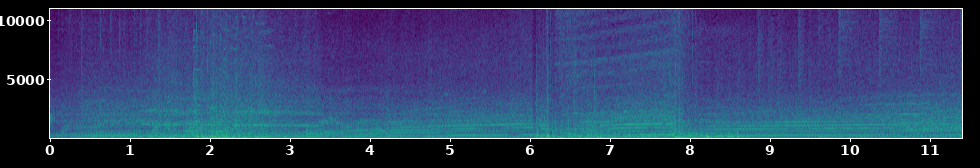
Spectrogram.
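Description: Two German sports cars in The Crew Motorfest video game rev hard through the gears, engine notes climbing and dropping over a continuous loud roar with tire squeal, steady throughout with no pauses.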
